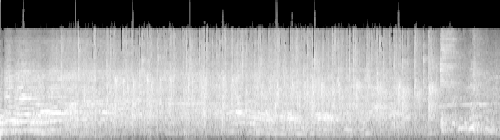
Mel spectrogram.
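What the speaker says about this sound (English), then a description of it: "let's give a big round of applause" A crowd breaks into a big round of applause at a live interview event with Donald Driver and James Jones, clapping and cheering loudly and continuously with some laughter and chatter mixed in.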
